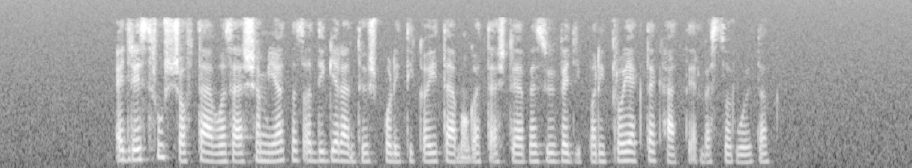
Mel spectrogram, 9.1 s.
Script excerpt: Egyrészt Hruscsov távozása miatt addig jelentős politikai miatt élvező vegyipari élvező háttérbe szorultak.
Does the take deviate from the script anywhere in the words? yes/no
yes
